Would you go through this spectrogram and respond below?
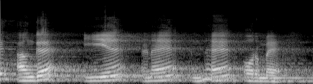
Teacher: इन वर्णों का उच्चारण स्थान जो है वो मुख के साथ साथ नाक से भी होता है, इसलिए इसने इसको नाम दे दिया नासिक्य व्यंजन।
